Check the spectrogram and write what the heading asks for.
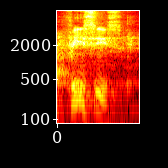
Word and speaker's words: feces: Fisis. – Fisis, claro, eso sería ya coprofagia. Feces. Coprofagia. – Claro, las heces. Es que la palabra heces en inglés se dice feces, con F, feces. Se pronuncia fisis.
